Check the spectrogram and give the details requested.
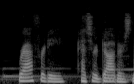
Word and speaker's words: Rafferty: I tried to explain that no one will pronounce that as Rafferty and she'll probably get plenty of the same misprononunciations.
